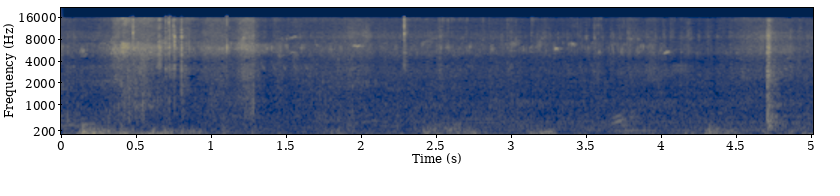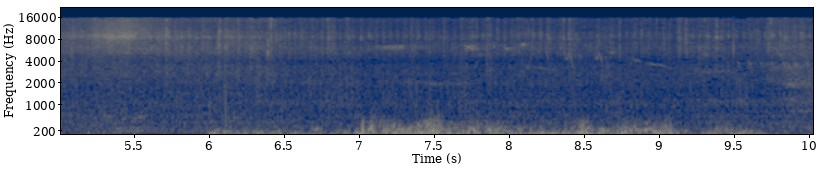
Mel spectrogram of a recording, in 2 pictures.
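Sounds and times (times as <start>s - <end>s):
bicycle rolling over paving stones: 0.0s - 10.0s.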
